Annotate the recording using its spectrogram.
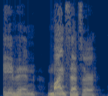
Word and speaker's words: Aven Mindcensor: and that is Aven, Mind Sensor.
